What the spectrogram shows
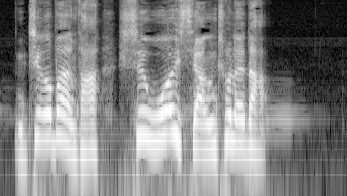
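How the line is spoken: Bursting loud shout. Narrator (Chinese): 他怎么也憋不住了，就大声的嚷起来

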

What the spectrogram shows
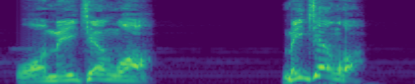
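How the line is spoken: Startled roar. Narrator (Chinese): 全身一激灵，随即吼道

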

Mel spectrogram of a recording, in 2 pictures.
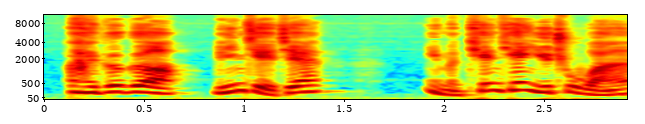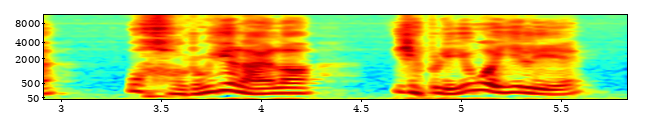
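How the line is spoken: Laughing. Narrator (Chinese): 湘云走来，笑道

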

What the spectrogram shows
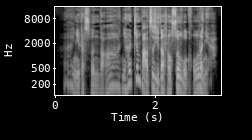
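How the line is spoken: Muttering. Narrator (Chinese): 网管在那嘀咕

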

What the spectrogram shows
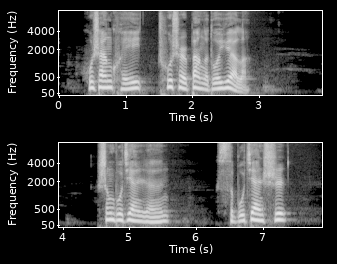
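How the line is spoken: Quiet, polite. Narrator (Chinese): 何东云很客气的小声的说

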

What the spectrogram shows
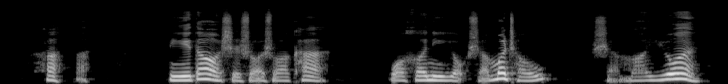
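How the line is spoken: Amused, curious. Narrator (Chinese): 韩鬼饶有兴趣的问道

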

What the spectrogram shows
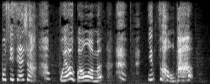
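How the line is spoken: Weeping injured speaker. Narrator (Chinese): 可能受到很重的伤，我哭着对他说

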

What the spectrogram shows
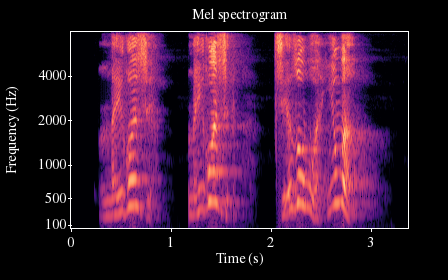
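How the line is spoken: Loud. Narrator (Chinese): 妖帝大声说道

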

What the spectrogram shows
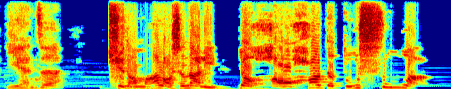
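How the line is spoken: Shouting while running. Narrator (Chinese): 爸爸追着火车，大声地对着我说

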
